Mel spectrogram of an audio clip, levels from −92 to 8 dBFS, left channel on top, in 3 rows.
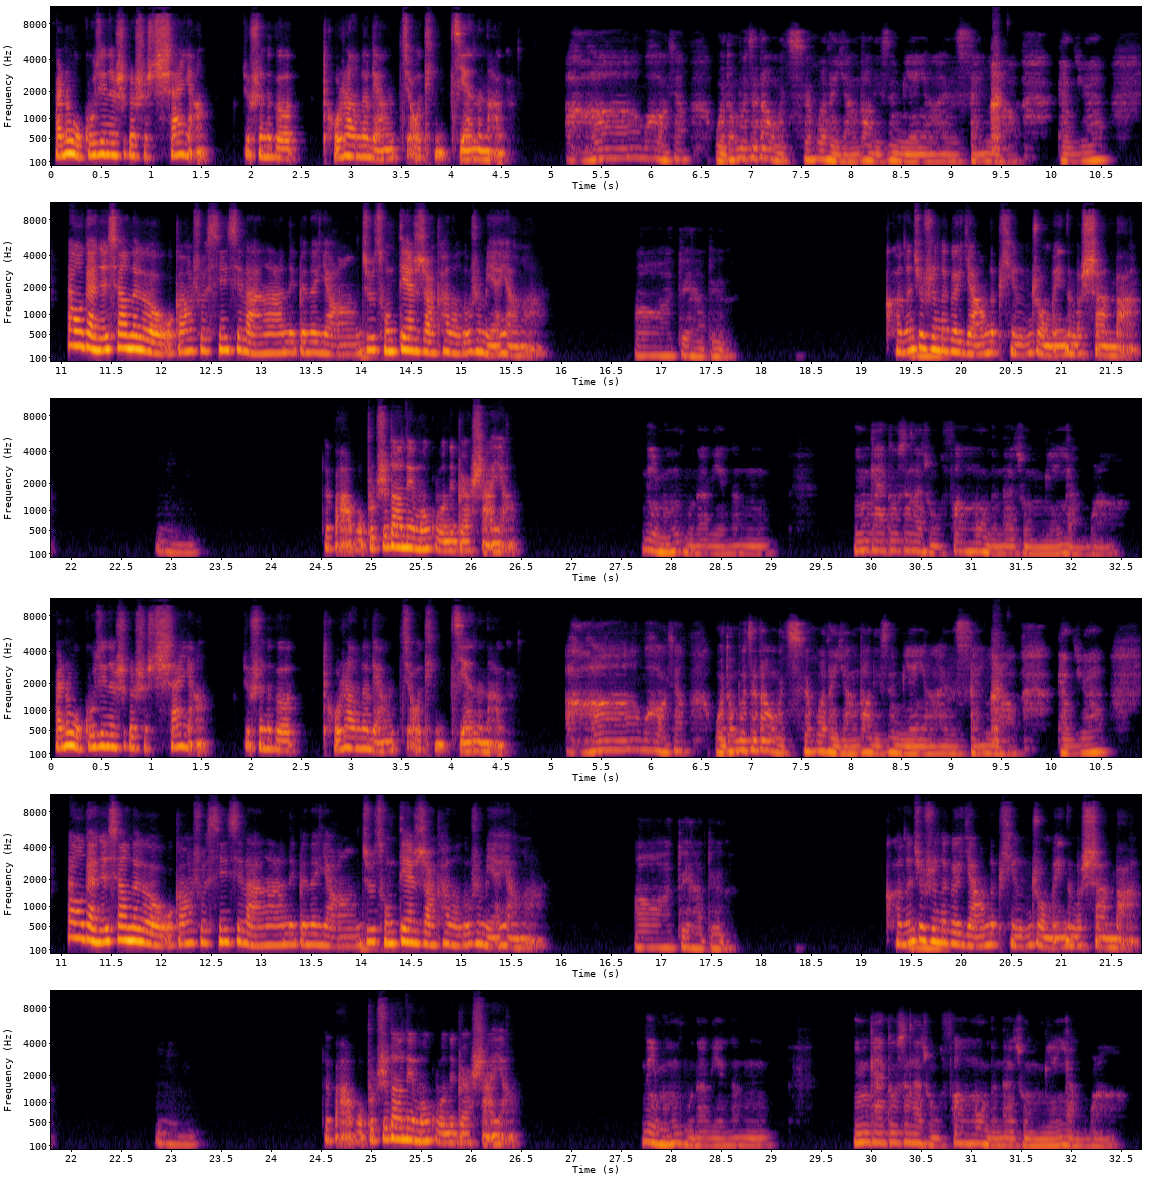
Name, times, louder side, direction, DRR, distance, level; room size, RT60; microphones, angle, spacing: voice 1, 0.1-1.6 1.9-2.4 2.7-4.5 9.4-9.5 11.1-15.8 19.3-21.8 24.5-26.5, left 2 dB, 15° left, 0.4 m, -20 dB
voice 2, 5.1-10.9 14.0-14.2 16.7-17.7 19.4-19.8 22.8-23.3 27.7-29.0 29.8-32.5, right 1 dB, 90° right, 0.8 m, -30 dB
2.6 x 2.1 x 2.9 m
head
